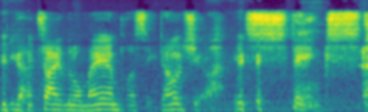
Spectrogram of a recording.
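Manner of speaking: creepy, deep voice. Retelling a show scene where Bugs Bunny corners Elmer Fudd, creepy deep Bugs Bunny voice. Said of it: "He has like a really creepy like deep voice".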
